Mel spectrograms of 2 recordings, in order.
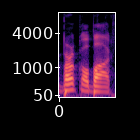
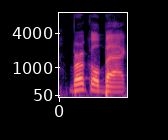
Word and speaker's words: Birkelbach: Thanks to Janice Ton, daughter of Coach Birkelbach, who corrected us in our pronunciation of it is not Birkelbach Field. The family always pronounced it Birkelbach, and so we want to honor that, and I appreciate the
